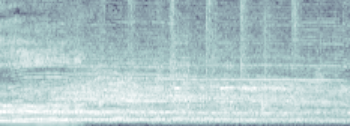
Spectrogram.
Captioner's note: booing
